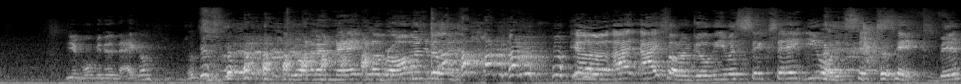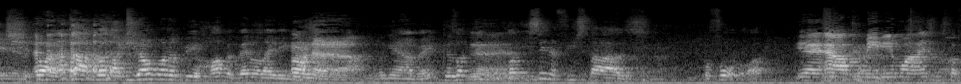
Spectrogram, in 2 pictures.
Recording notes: Live from Grassroots Comedy Club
